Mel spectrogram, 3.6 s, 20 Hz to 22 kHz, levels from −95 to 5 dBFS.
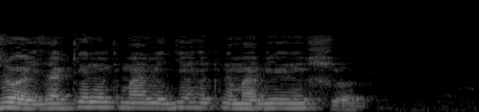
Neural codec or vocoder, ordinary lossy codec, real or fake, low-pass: codec, 16 kHz, 16 kbps, FunCodec, trained on Chinese and English, 50 frames a second; MP3, 32 kbps; fake; 7.2 kHz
